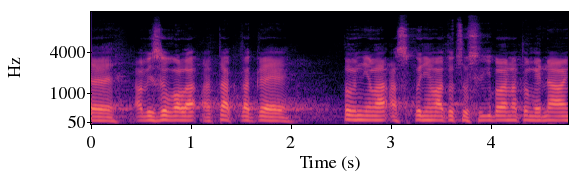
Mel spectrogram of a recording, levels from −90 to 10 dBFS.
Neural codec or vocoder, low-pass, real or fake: codec, 44.1 kHz, 3.4 kbps, Pupu-Codec; 14.4 kHz; fake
